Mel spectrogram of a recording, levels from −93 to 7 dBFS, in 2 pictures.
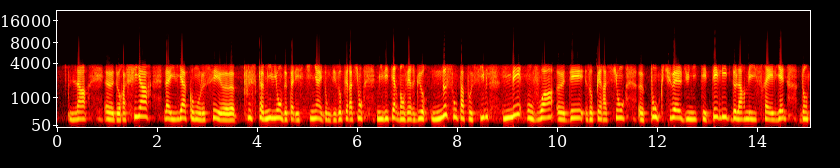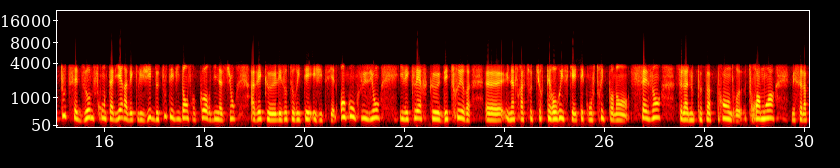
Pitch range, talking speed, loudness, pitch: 190-230 Hz, 170 wpm, -22 LUFS, 205 Hz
